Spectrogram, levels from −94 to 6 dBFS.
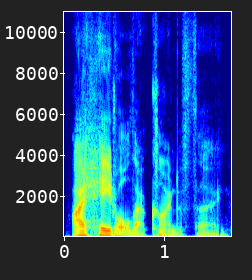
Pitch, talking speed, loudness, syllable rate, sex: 85 Hz, 250 wpm, -23 LUFS, 4.7 syllables/s, male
